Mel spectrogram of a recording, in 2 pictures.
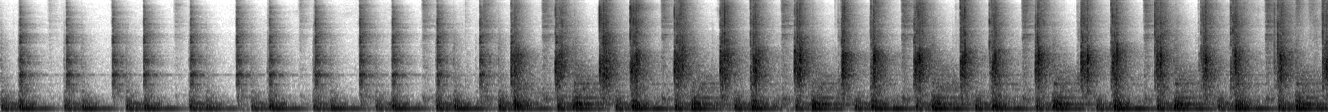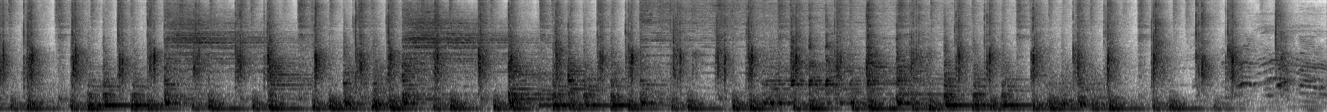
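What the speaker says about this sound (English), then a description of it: "That clapping pattern is the pattern that's played on the bass drum instead of in the samba or bossa nova or choro music." Steady hand clapping keeps a Brazilian Northeast rhythm, the pattern otherwise carried by the bass drum, running through the whole stretch over a sustained musical backdrop, with extra percussive accents midway.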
